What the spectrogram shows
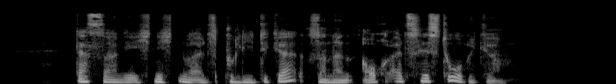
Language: German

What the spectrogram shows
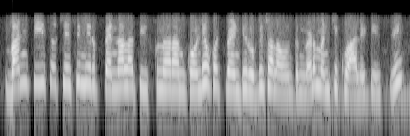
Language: Telugu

